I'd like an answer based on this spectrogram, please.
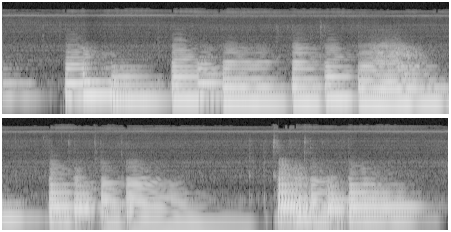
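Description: A homemade expressive synthesizer built on a Daisy Seed plays a melody of single notes, one after another. A few held notes waver in pitch as vibrato, which comes from wiggling the flexure-mounted key bed.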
